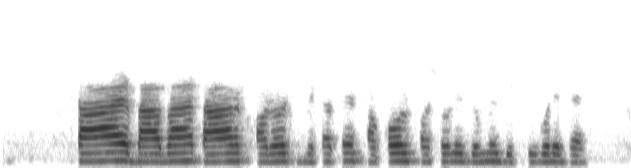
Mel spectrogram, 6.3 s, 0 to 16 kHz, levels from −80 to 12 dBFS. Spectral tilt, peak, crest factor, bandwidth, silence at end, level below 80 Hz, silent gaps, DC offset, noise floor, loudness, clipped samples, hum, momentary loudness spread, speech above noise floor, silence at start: -14 dB/octave; -2 dBFS; 14 dB; 2.9 kHz; 0.45 s; -62 dBFS; none; under 0.1%; -64 dBFS; -15 LUFS; under 0.1%; none; 14 LU; 49 dB; 0.8 s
